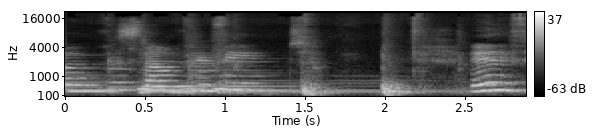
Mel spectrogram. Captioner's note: feet stomping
